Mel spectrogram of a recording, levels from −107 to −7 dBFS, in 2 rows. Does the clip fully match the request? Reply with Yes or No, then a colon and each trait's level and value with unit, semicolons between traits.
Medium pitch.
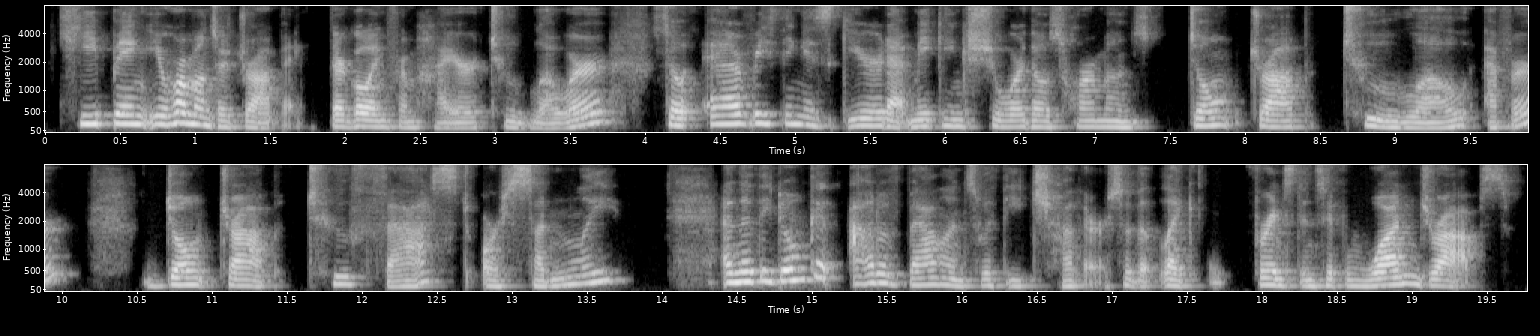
Yes: medium, 155 Hz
